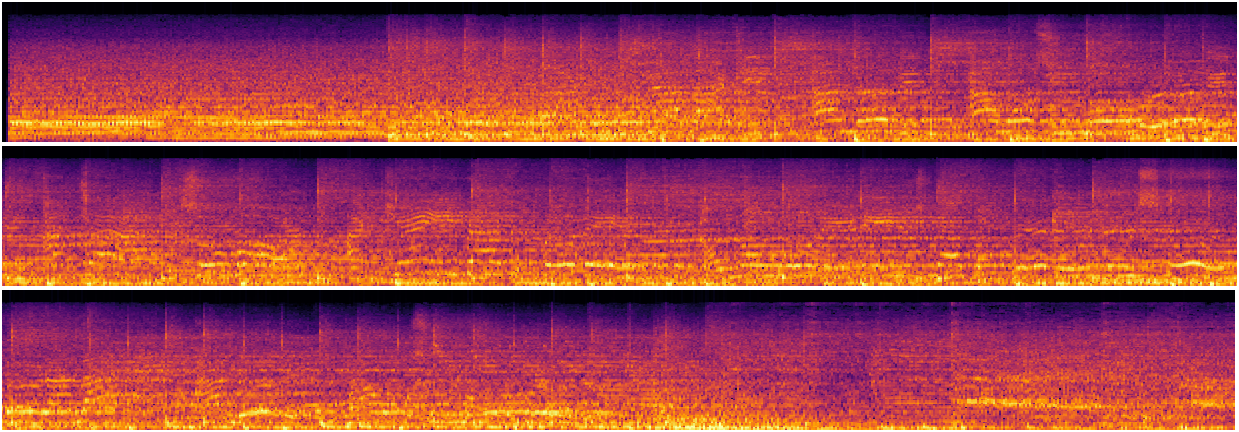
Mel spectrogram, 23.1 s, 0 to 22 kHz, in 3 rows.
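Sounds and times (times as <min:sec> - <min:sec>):
goal chant: 0:00.0 - 0:20.2, 0:21.0 - 0:23.1.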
